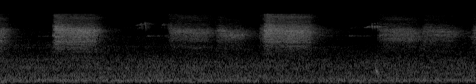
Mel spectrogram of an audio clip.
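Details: Oriental Magpie Robin screaming at night: harsh, hissing screeches about half a second long, repeated roughly every second, under a loud, steady background hiss.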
